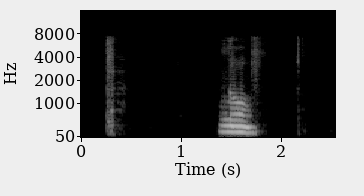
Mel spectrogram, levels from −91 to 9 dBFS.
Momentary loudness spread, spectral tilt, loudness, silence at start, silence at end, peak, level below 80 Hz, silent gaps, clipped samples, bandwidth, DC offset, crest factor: 23 LU; -8.5 dB/octave; -23 LUFS; 0.25 s; 0.8 s; -10 dBFS; -72 dBFS; 0.71-0.95 s, 1.05-1.35 s; under 0.1%; 7.6 kHz; under 0.1%; 18 dB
